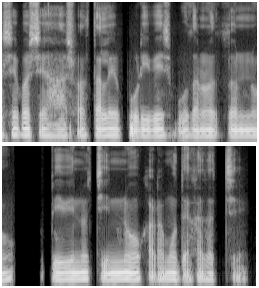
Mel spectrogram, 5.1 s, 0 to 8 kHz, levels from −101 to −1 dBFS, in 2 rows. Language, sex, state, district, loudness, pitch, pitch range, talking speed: Bengali, male, West Bengal, Cooch Behar, -19 LUFS, 95 Hz, 85-95 Hz, 130 wpm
